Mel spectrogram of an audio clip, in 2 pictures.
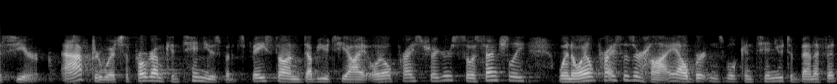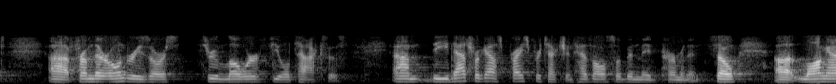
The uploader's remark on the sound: Affordability Telephone Town Hall. Held an interactive telephone town hall.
